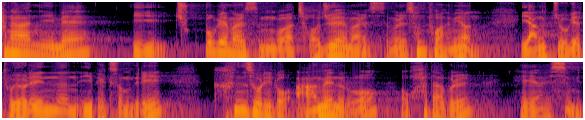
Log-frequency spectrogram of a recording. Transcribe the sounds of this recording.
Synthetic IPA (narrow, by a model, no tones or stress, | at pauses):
hanaɲime̞ | ḭt͡ɕʰu̥k̚p͈oɡe̞maɭs͈ɯmɡwat͡ɕʌd͡ʑue̞maɭs͈ɯmɯɭsʰʌnpʰoɦamjʌnjaŋt͡ɕ͈oɡe̞tojʌɾe̞inːɯnḭpe̞k̚s͈ʌŋdɯɾi | kʰɯnsʰoɾiɾoʔa̰me̞nɯɾoɸwadabɯɭ | he̞jahe̞s͈ɯmɲidaa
